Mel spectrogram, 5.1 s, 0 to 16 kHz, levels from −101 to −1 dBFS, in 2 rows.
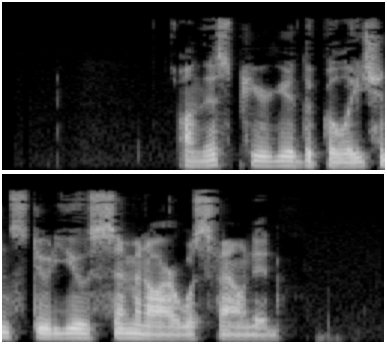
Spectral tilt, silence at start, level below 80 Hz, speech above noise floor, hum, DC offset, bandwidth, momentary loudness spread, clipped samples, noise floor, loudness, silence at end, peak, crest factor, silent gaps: -4.5 dB/octave; 1.15 s; -50 dBFS; 56 dB; none; under 0.1%; 11.5 kHz; 8 LU; under 0.1%; -78 dBFS; -23 LUFS; 0.7 s; -6 dBFS; 20 dB; none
